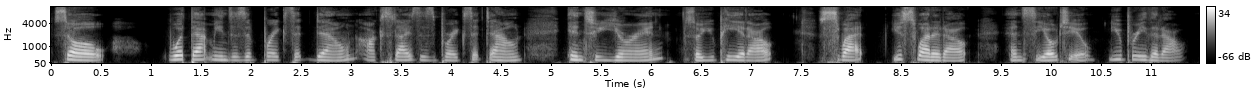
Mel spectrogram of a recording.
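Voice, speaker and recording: A woman teacher with a hoarse, gravelly voice talks through a slide lesson for her students. She explains plainly, stopping for ums and fixing her own words. The recording is close and dry. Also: medium pitch, steady tone, measured pace, dry recording, low-quality recording. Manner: explanatory, with frequent ums and self-corrections. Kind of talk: recorded classroom lecture over slides.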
